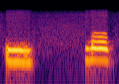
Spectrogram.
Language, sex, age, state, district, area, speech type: Urdu, female, 18-30, Telangana, Hyderabad, urban, conversation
